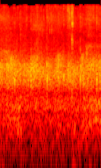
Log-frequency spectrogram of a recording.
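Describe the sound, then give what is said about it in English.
A crowd claps together in a steady, dense wash of applause at moderate volume with no voices standing out. “And we can clap to that.”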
